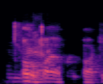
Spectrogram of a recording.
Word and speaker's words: BIPOC: BIPOC, yeah. – How do you say it? – BIPOC? I think that's BIPOC. BIPOC. So he's already very involved in that for years and doing events.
